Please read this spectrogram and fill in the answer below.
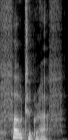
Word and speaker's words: photograph: Photo is a shortened form of photograph. How many syllables has photograph got? It's got three syllables. Photograph. In photo, the first syllable is stressed. Which syllable is stressed in the word photograph?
